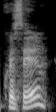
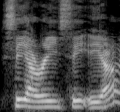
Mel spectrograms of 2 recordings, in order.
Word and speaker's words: Crescer: Crecer, is that right? Yeah, Crescer?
